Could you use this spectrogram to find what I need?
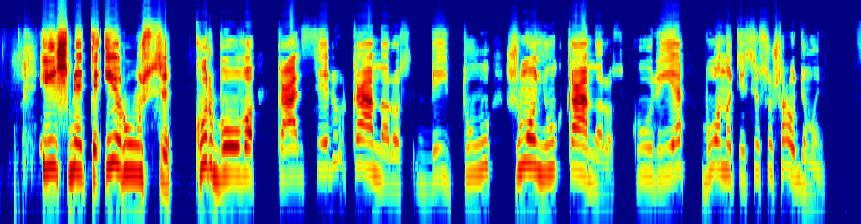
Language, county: Lithuanian, Šiauliai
